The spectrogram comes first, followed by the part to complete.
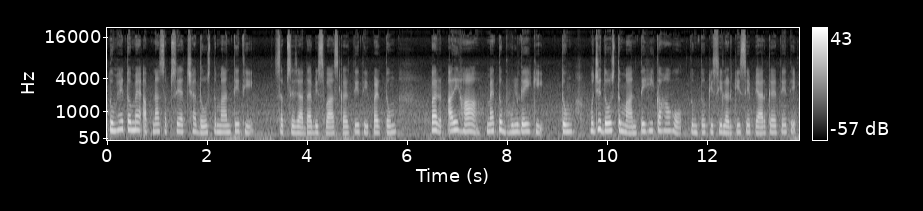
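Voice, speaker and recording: A woman's voice: medium pitch, unhurried, darkish tone, a little hiss or hum, close to an everyday voice. A woman voicing a grieving young widow who speaks in a bitter, accusing way.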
